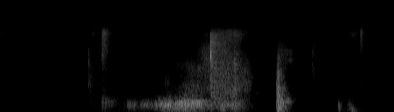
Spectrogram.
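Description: Clothing rustles and bumps loudly against a nearby microphone.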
